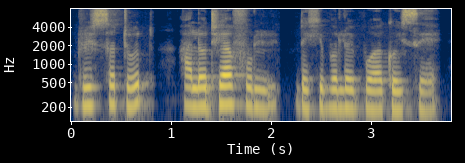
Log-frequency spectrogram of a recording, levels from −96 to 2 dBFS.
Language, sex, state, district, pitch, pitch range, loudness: Assamese, female, Assam, Kamrup Metropolitan, 205 Hz, 190-220 Hz, -19 LUFS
